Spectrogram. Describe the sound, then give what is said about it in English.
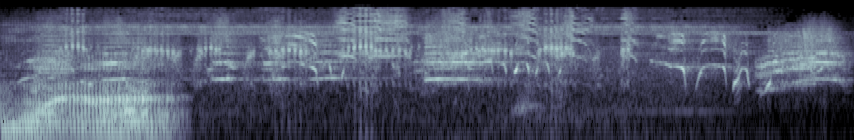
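Monkey calls in a run of loud, high chattering and screeching cries with sharply sweeping pitch, many in quick bursts, opening over a low rumble. “Animals. Monkey.”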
